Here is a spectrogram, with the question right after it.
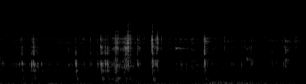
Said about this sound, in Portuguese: Para começar, está a pôr uma quantidade absurda de shampoo na cabeça do moço.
